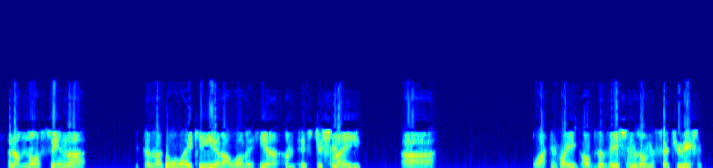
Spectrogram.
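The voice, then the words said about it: Scottish accent. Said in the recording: “that other Scottish accent”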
